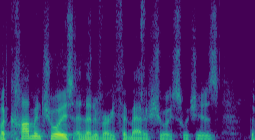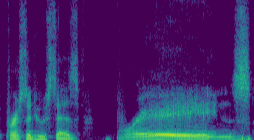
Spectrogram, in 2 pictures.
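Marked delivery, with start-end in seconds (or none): 4.6-6.3 long drawn-out zombie moan; zombie impression. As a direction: moan it slowly like a hungry zombie. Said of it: "who did the best zombie impression".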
